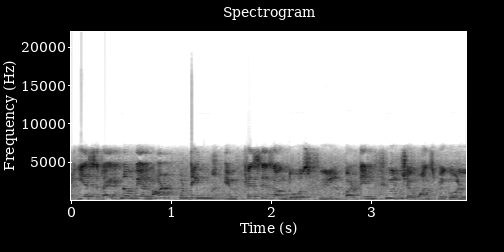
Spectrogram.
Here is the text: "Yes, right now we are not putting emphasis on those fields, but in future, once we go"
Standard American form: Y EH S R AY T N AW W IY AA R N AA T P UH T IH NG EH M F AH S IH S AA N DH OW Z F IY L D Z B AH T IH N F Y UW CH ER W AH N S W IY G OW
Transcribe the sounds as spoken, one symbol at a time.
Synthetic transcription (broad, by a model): Y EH S R AY T N AW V IY AA R N AA T P UH T IH NG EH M F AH S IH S AA N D OW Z F IY L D B AH T IH N F Y UW CH ER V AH N S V IY G OW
